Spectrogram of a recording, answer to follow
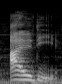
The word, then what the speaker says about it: Aldi: and say Aldi in Germany we just say Ali it has its origins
